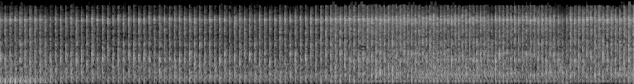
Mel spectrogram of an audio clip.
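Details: Murray Widebody LT 14.5 42" lawn tractor at a steady fast idle after its first start on added gas: a harsh, raspy crackle with lots of sharp top end. Loud exhaust because it runs with no muffler.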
